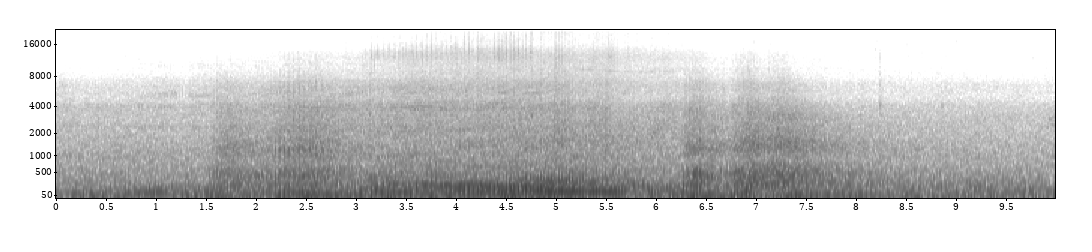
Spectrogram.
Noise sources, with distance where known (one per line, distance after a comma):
small-sounding engine, near
medium-sounding engine, near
